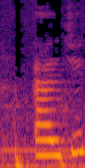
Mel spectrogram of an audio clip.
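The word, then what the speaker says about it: algae: एल्गी, अब हम एल्गी के बारे में पढ़ेंगे। एल्गी को दो तरह से हम प्रोनाउंस कर सकते हैं। ब्रिटिश इंग्लिश में हम इसे एल्गी पढ़ते हैं और अमेरिकन इंग्लिश में एल्गी।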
